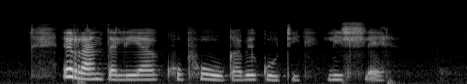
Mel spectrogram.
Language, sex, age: South Ndebele, female, 18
